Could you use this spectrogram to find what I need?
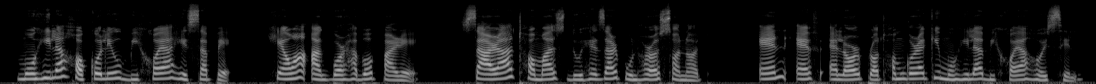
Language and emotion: Assamese, neutral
